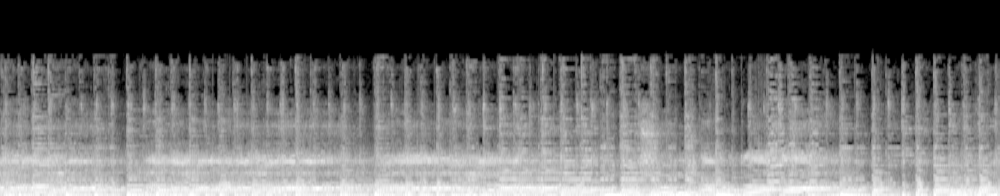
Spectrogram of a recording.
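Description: A cavaquinho strummed in a steady rhythm, playing chords.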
